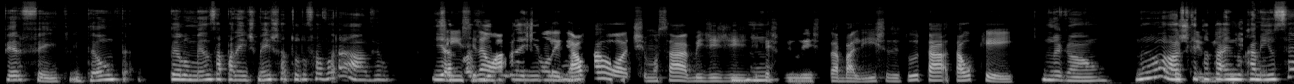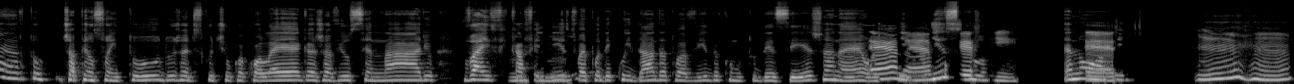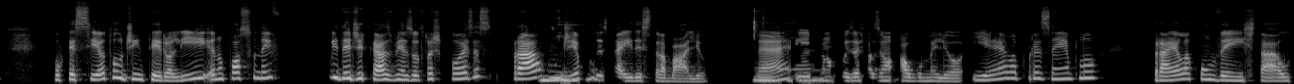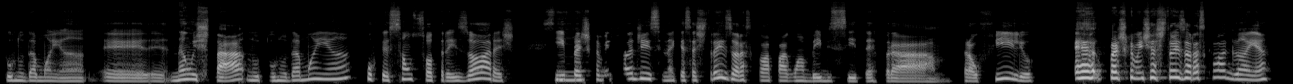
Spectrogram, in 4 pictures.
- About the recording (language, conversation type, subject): Portuguese, advice, Como posso negociar com meu chefe a redução das minhas tarefas?
- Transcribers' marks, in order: tapping; other background noise; in English: "babysitter"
